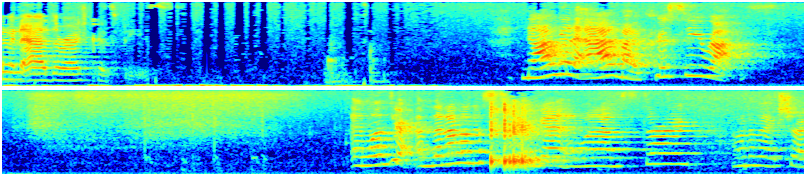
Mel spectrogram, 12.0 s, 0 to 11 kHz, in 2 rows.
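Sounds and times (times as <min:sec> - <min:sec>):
child talking: 0:00.0 - 0:01.2, 0:03.9 - 0:05.7, 0:08.6 - 0:12.0
sharp knock: 0:09.7 - 0:10.2.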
